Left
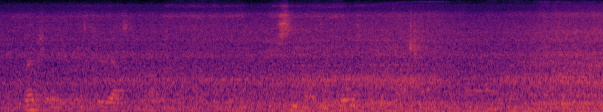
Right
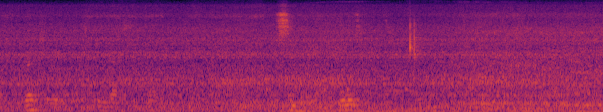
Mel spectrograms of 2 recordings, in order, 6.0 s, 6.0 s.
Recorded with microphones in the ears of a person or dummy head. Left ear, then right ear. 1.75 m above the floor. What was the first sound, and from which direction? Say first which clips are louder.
A man speaking: right 2 dB; 10° right (ahead or behind).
